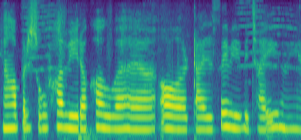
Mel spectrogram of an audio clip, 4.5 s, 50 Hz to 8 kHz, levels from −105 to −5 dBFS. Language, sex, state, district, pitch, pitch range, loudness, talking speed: Hindi, female, Jharkhand, Palamu, 225 Hz, 215-235 Hz, -17 LUFS, 170 wpm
